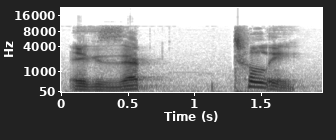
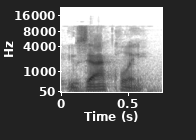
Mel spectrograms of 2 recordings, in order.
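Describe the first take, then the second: First: The t sound is fully pronounced. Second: The t sound is dropped. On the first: "exactly 이렇게 하는 게 너무 힘들기 때문에" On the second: "원어민들이 exactly 라고 발음을 하는 거지 철자는 t라고 써 있죠"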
